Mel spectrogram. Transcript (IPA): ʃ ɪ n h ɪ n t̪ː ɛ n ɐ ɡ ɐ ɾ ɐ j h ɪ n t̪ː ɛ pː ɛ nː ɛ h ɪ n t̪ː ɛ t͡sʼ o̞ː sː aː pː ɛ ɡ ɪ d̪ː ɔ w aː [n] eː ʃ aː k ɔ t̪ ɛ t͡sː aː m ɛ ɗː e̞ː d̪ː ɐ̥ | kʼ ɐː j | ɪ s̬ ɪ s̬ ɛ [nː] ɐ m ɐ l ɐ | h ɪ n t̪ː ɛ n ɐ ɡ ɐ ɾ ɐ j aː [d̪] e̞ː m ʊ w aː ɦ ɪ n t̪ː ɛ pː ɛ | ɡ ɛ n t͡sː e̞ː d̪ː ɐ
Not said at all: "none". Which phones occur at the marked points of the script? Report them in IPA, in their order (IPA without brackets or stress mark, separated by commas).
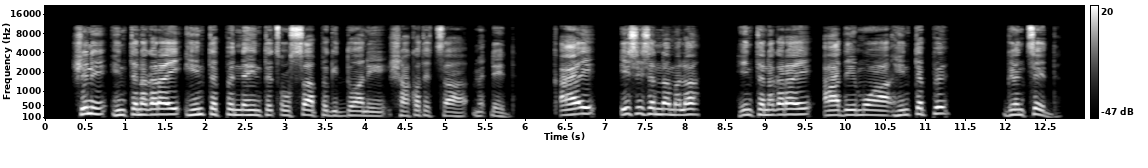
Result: n, nː, d̪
